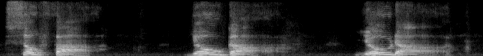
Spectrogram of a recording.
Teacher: the a will often say ah at the end of a word as well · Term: broad a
